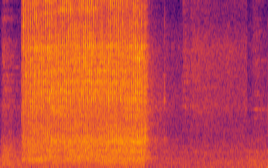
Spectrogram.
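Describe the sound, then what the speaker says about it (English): A loud, sustained mechanical whirring burst of an impact wrench running a nut down on a Cadillac CTS-V steering setup, lasting about a second before cutting off to quiet shop background. "You're gonna wanna impact that on, and then throw the factory nut back on."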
